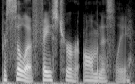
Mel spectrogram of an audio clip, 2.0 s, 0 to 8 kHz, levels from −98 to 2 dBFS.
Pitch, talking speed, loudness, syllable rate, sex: 130 Hz, 120 wpm, -19 LUFS, 5.1 syllables/s, female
